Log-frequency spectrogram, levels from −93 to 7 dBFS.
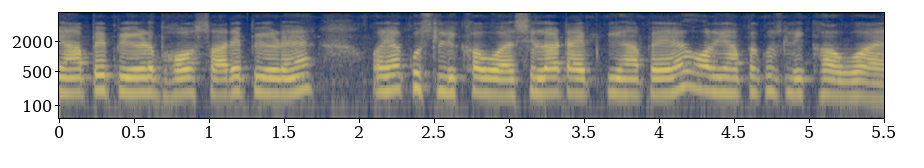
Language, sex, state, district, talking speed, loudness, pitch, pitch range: Hindi, female, Punjab, Pathankot, 285 wpm, -15 LUFS, 185 Hz, 180-195 Hz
